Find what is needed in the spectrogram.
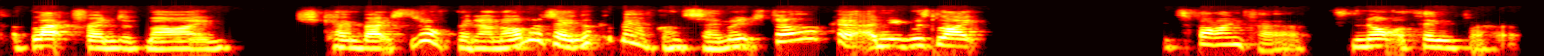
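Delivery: ordinary talk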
